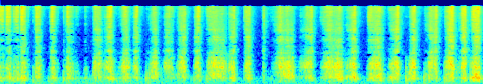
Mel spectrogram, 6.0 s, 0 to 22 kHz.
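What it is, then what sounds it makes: Pastel pencil strokes on pastel paper. A white pastel pencil rubs and hatches across a small, taped sienna Pastelmat card. About 19 quick, rhythmic strokes produce soft, dry scratching sounds. The texture is airy and broadband, centered in the mids with a bright top and almost no low end.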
